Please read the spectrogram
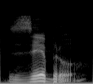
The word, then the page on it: zèbre: France; [zɛbʁ]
